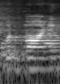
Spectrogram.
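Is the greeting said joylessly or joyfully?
joyfully. It is said warmly, full of joy.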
